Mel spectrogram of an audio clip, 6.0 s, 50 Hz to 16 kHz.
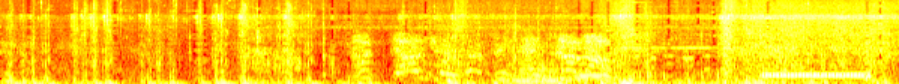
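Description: Horse hooves clip-clop in Far Cry 6 as the horse is ridden around Cuba, a steady rhythmic trot under game music and voices, with a faint tonal beep partway through.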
